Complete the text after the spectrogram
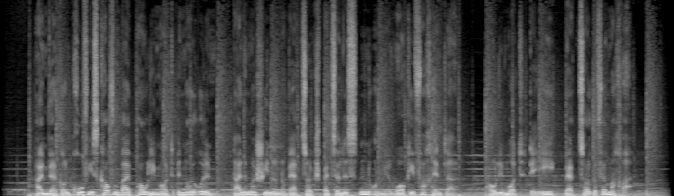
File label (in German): Funkspot; Paulitschek Maschinen- und Warenvertriebsgesellschaft mbH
